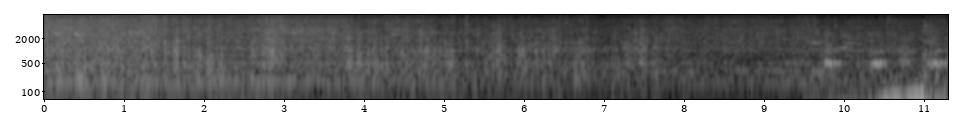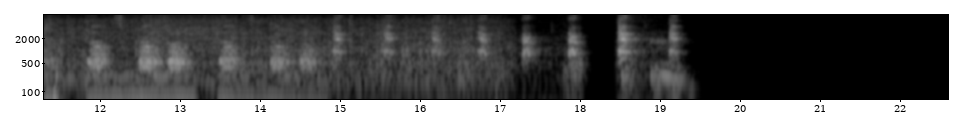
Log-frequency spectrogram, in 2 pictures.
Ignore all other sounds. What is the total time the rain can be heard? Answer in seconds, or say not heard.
17 s.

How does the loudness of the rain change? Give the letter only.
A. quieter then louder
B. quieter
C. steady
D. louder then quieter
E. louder
B.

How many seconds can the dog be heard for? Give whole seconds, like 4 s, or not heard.
10 s.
